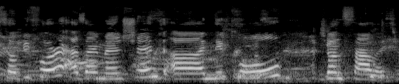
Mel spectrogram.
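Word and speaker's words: Nikole Goncalves: Okay, so before, as I mentioned, Nikole Goncales, right? Yes, you said it right. Nikole Goncales, nutrition plan, right?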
